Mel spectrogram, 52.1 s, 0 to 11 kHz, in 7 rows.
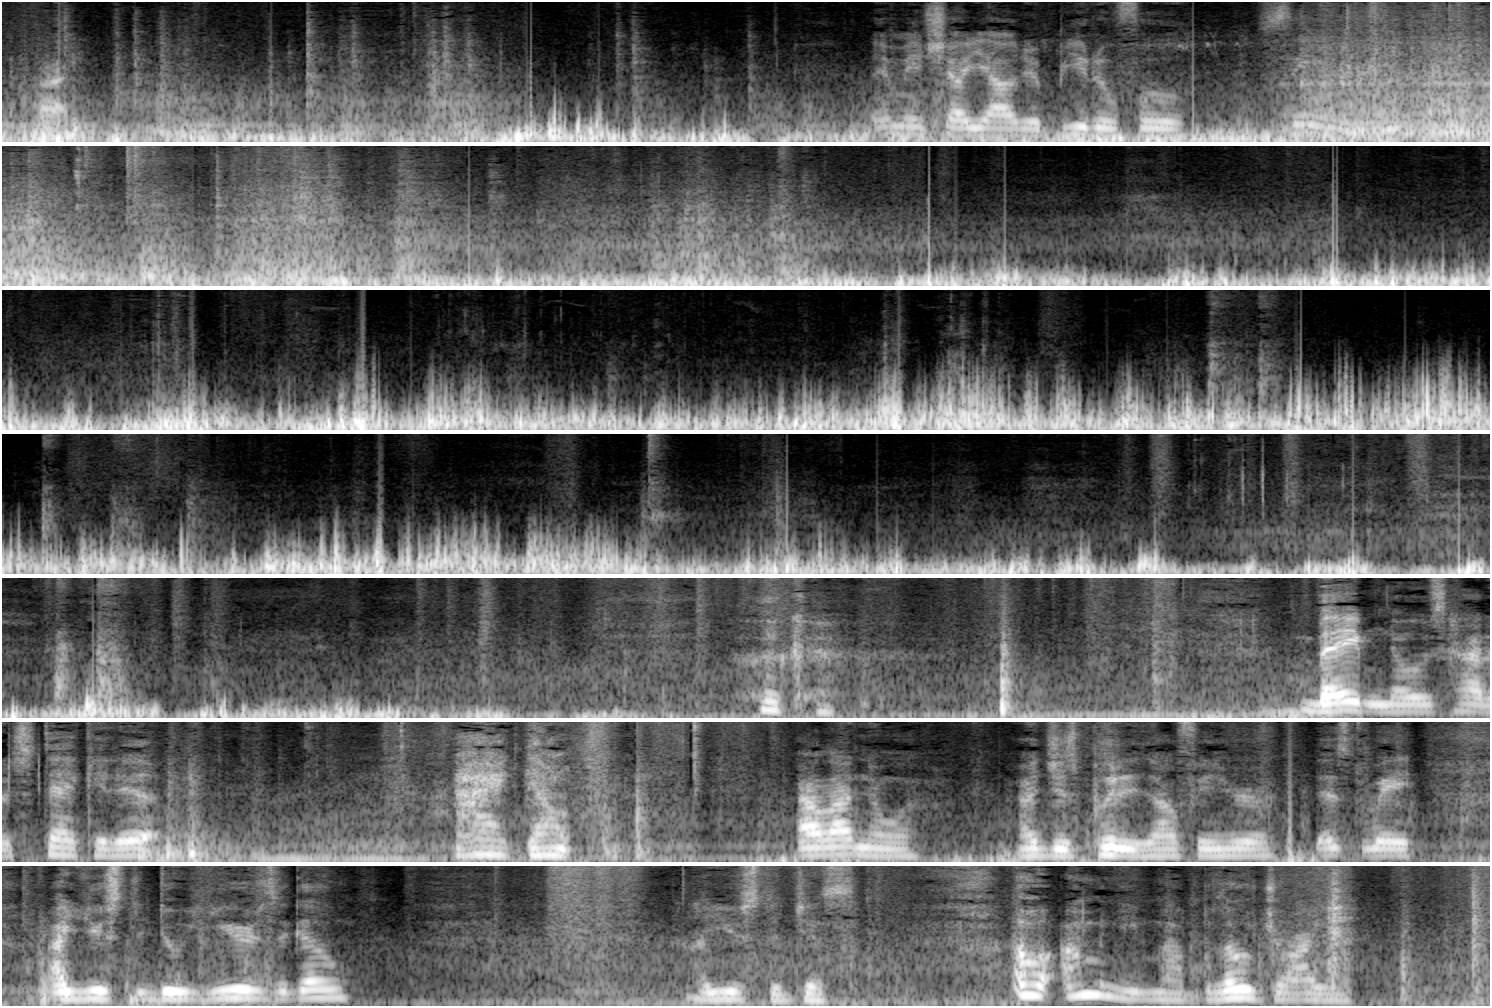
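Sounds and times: knocks and thumps in metal unit: 0.0 - 4.6, 6.3 - 11.7
steady low rumble: 34.2 - 44.7.

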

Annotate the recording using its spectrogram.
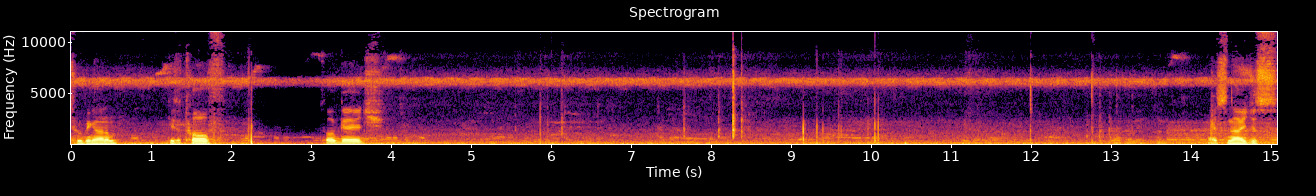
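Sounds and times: insects buzzing: 0.0 - 15.0.

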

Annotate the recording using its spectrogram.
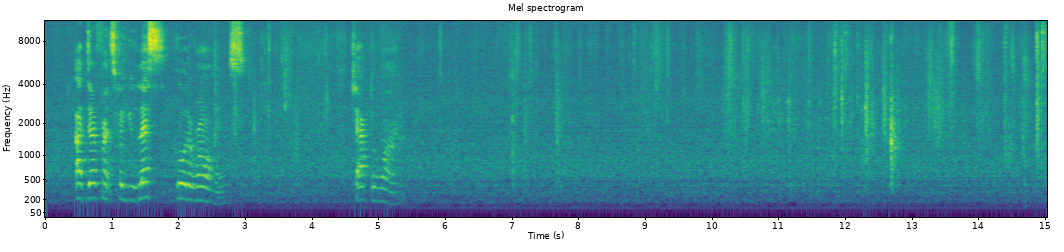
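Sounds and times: paper pages rustling: 3.1 - 4.6, 6.4 - 15.0.

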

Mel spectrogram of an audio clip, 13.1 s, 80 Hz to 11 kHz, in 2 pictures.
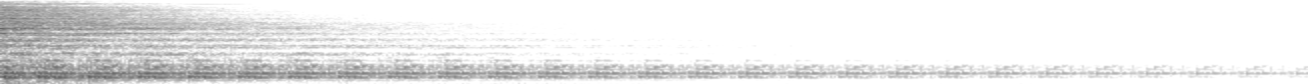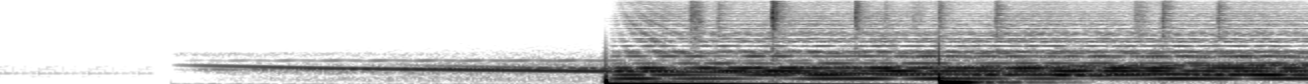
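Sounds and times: electronic music with falling tone: 7.4 - 13.0
background music: 9.6 - 13.0.

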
